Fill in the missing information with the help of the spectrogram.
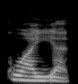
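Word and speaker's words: choir: देती हूं इसको पढ़ने का इसको पढ़ते हैं क्वायर क्वायर यानी कि चर्च में गाने वाले को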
